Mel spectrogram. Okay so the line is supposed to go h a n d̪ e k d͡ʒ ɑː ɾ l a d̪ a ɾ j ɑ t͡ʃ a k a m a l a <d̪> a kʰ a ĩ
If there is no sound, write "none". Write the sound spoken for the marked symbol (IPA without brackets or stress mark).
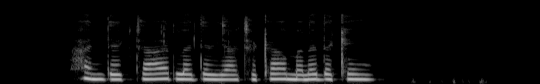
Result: d̪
